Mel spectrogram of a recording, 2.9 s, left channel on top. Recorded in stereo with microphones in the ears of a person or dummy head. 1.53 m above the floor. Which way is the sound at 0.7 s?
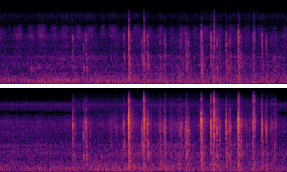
80° right.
